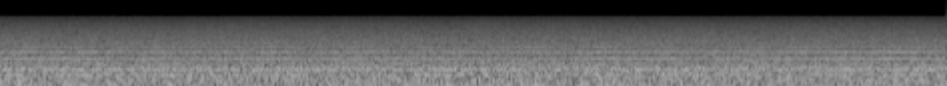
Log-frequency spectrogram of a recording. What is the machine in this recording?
fan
